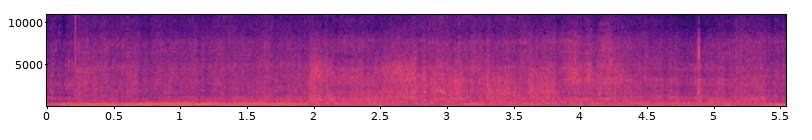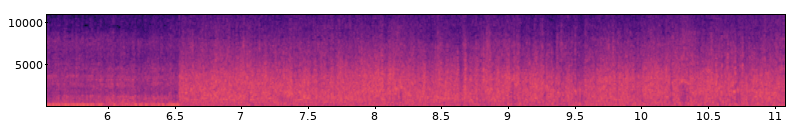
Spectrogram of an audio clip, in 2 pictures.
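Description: Enduro motorcycle engine revving with its pitch rising and falling, fading after about two seconds into steady wind noise on the microphone; the engine note comes back briefly around six seconds in.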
